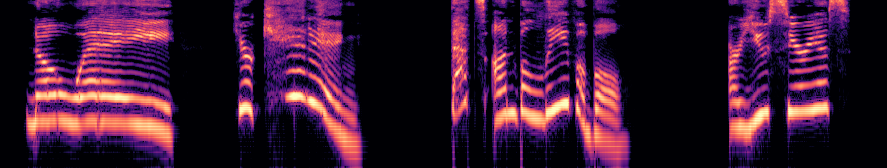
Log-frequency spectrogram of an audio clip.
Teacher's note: Feel the rise in your voice when you express surprise. The energy in your tone makes the English feel alive.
